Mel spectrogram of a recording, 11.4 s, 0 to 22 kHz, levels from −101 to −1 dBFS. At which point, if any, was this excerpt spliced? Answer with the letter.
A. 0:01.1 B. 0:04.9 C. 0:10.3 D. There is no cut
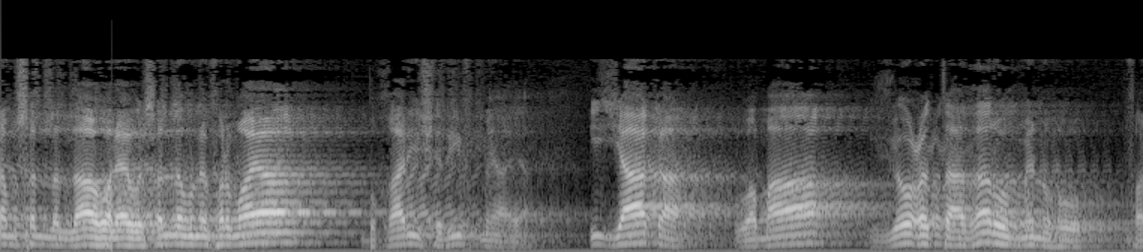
A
